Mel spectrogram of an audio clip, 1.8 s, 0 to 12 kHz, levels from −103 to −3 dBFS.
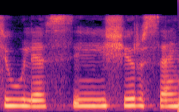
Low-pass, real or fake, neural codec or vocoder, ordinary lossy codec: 7.2 kHz; real; none; MP3, 64 kbps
